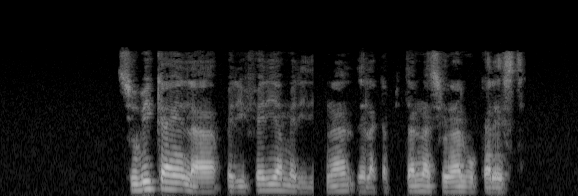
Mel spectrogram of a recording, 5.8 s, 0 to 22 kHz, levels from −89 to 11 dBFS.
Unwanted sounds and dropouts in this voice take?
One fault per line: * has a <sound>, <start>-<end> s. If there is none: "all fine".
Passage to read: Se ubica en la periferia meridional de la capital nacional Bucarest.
* has a dropout, 3.1-3.3 s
